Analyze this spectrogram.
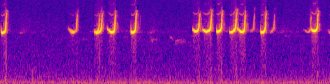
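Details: Quail calls used for trapping: sharp, high, upward-flicking chirps given singly and in quick runs of two to five. Gaps of silence separate the runs, over a faint low hum.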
